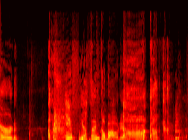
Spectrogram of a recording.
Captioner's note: coughs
